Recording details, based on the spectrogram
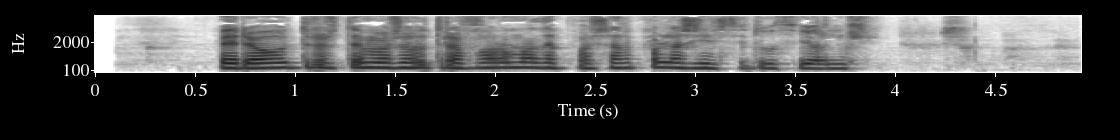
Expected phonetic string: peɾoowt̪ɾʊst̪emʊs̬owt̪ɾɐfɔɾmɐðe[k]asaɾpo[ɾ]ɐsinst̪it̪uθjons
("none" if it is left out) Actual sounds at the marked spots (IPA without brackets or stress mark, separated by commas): p, l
